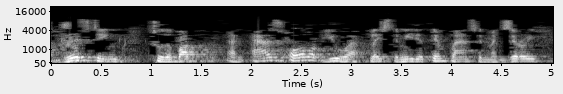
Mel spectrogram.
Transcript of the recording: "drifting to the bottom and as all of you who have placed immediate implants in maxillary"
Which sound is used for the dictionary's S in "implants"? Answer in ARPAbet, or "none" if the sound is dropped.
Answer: S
